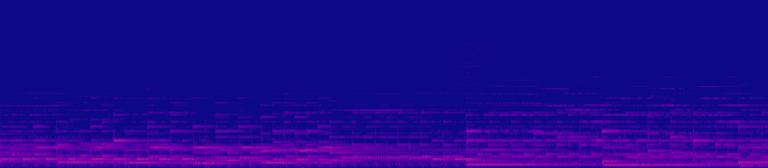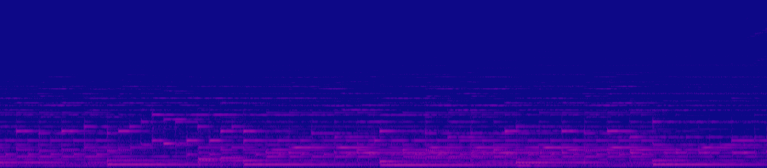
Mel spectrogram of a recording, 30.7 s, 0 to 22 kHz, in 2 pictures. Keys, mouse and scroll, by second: 10.4 ctrl+z, 22.5-23.3 scroll up 1, 23.3 space, 24.9 scroll up 1, 25.7-28.3 scroll down 1, 28.3 scroll up 1, 30.4 space.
